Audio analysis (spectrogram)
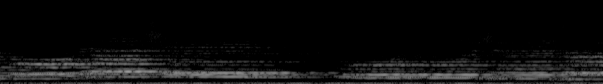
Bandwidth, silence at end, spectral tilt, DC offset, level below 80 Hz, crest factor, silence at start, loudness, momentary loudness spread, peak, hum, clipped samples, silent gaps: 8 kHz; 0 s; -5 dB/octave; under 0.1%; -54 dBFS; 14 dB; 0 s; -40 LUFS; 10 LU; -26 dBFS; none; under 0.1%; none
